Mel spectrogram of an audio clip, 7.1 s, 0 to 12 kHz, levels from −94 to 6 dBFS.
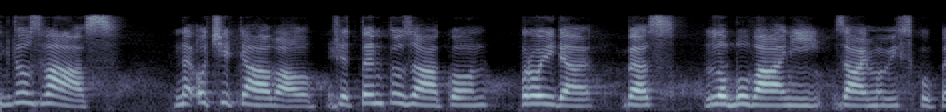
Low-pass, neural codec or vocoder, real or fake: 7.2 kHz; codec, 16 kHz, 1 kbps, FunCodec, trained on LibriTTS, 50 frames a second; fake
